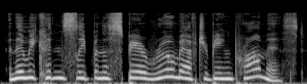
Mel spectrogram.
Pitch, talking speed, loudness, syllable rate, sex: 275 Hz, 235 wpm, -15 LUFS, 5.5 syllables/s, female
